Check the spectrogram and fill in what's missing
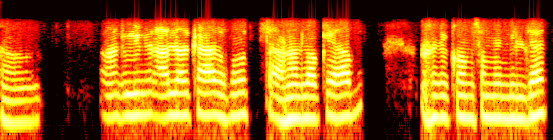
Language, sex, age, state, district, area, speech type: Maithili, male, 18-30, Bihar, Samastipur, rural, conversation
